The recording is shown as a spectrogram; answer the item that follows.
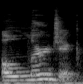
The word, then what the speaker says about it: allergic: called an allergic reaction the pronunciation is allergic reaction please keep in mind there is this word allergies i have allergies like i have allergies to pets or i have allergies to food allergies and allergic have slightly different pronunciations so i'm having an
